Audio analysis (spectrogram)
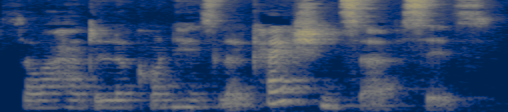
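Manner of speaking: ordinary delivery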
